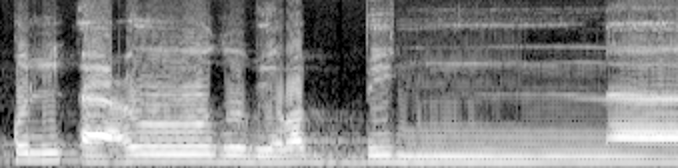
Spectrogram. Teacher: اب یہاں پر نون الف زبر نا ہے، الف سے پہلے نون کے اوپر زبر ہونے کی وجہ سے الف مدہ ہو جائے گا، اس کو بھی ایک الف کھینچیں گے، لیکن چونکہ سین پر ہم وقف کریں گے تو وقف کرنے کی وجہ سے یہ مد عارض ہو جاتا ہے، مد عارض کو ایک الف، 2 الف، 3 الف بھی کھینچ سکتے ہیں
